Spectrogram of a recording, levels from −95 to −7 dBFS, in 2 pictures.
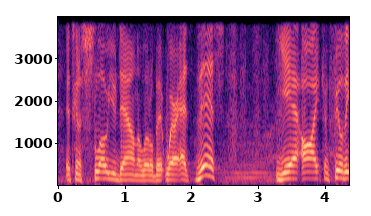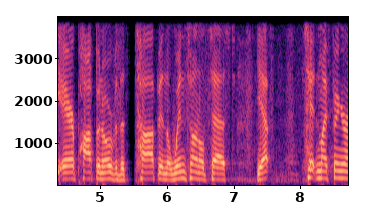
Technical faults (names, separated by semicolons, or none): repeated stalls (stutter); jitter buffer slow-down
